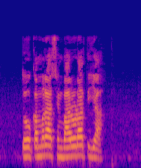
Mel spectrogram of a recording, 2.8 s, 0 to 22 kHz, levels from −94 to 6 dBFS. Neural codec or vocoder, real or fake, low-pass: none; real; 9.9 kHz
